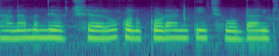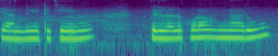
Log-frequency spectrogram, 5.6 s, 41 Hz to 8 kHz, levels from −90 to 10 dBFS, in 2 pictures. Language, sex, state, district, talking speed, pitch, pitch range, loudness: Telugu, female, Andhra Pradesh, Visakhapatnam, 85 wpm, 230 Hz, 225-235 Hz, -17 LUFS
